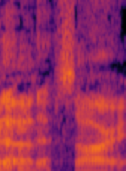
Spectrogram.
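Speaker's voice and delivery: put-on depressed-sounding tone. Teasing another speaker by imitating how they said sorry: imitating a depressed-sounding friend. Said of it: "you sound depressed".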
